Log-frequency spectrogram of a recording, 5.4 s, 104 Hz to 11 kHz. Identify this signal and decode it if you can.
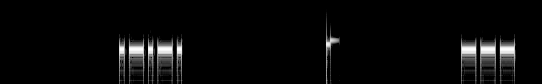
Morse code, heard as a keyed tone, about 25 wpm, 700 Hz. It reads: <AR> O
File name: Top 90 QSO Elements - 4x Character Spacing - 25wpm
